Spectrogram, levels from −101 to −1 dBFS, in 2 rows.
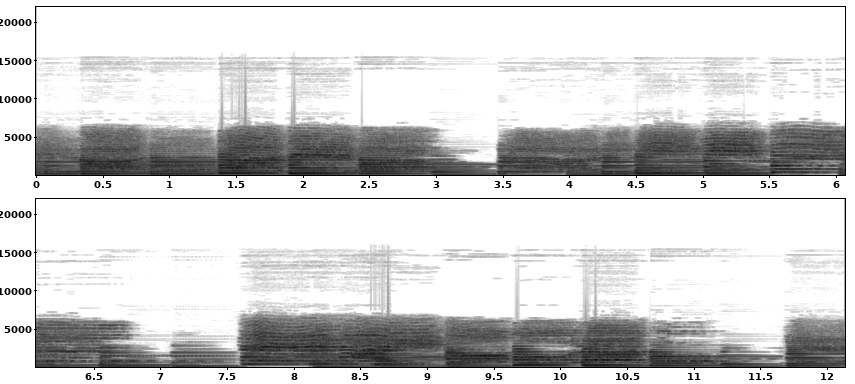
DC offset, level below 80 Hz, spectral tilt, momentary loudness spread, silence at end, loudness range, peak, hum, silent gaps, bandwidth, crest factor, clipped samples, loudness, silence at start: under 0.1%; -72 dBFS; -4 dB/octave; 11 LU; 0 s; 4 LU; 0 dBFS; none; none; 7.2 kHz; 16 dB; under 0.1%; -15 LUFS; 0 s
